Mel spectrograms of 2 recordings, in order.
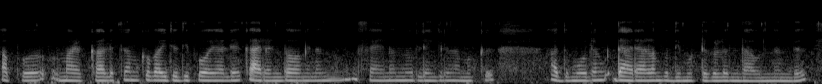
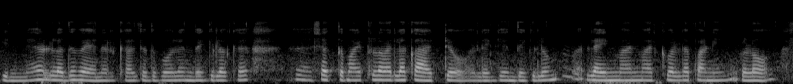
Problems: low volume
